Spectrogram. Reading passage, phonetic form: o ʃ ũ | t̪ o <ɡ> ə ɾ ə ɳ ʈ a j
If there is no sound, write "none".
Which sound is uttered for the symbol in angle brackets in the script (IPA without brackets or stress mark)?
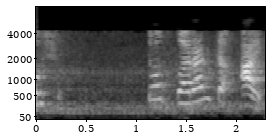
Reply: k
